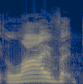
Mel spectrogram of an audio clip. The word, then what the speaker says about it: LIV: He resigned this morning, and he will get that from the Live Tour. It's spelled L-I-V, but apparently it's pronounced live.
